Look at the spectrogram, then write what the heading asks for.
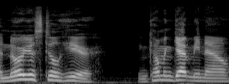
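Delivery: loud, high calling out.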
